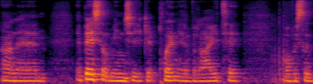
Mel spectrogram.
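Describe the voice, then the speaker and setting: Here a man speaks at medium pitch, somewhat breathy. His intonation stays fairly even. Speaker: tabletop gaming youtuber. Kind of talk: unboxing video. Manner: fast.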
